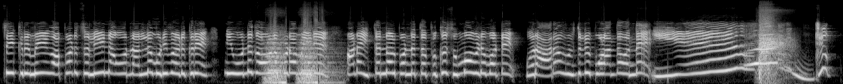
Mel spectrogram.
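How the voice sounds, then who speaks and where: A woman doing a furious young village woman, very high, piercing, fast, cartoon scolding. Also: level tone, highs cut off, loud music behind the voice. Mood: stern. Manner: sharp, scolding, shrill. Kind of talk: cartoon voice acting.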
